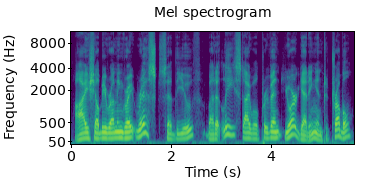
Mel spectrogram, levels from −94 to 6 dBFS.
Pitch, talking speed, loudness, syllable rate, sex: 130 Hz, 200 wpm, -18 LUFS, 4.4 syllables/s, male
